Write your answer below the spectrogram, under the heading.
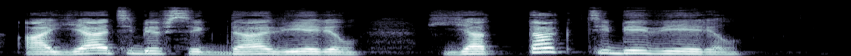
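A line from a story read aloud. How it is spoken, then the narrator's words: Muffled anguished moaning. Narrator (Russian): глухо стеная от нестерпимой боли в душе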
